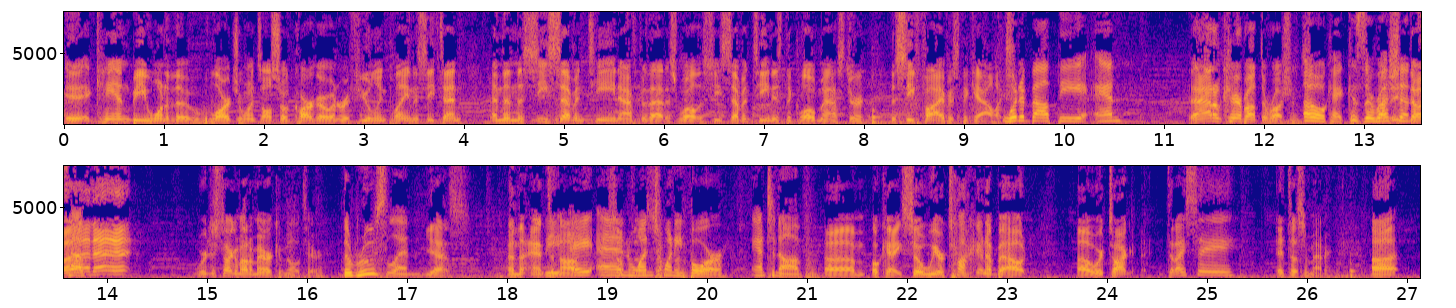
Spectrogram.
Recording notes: We are LIVE from the Great Pacific Airshow in Huntington Beach all day today!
